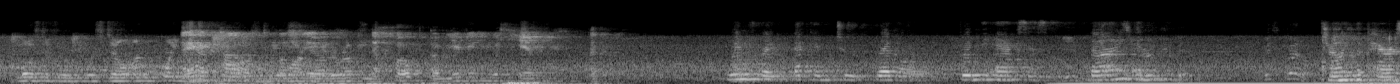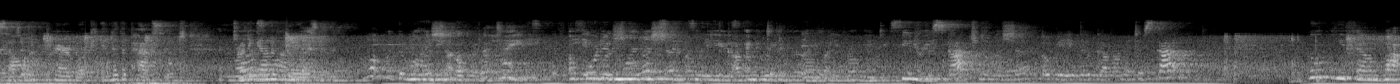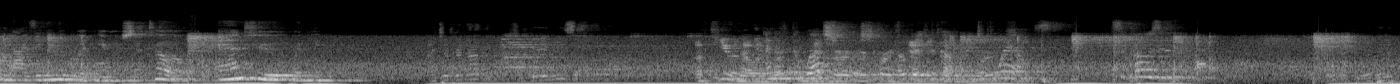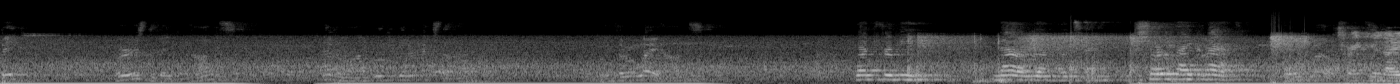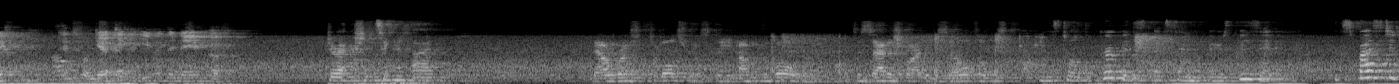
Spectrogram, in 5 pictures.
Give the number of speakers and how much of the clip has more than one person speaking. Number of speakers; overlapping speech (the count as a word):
seven, about 26%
